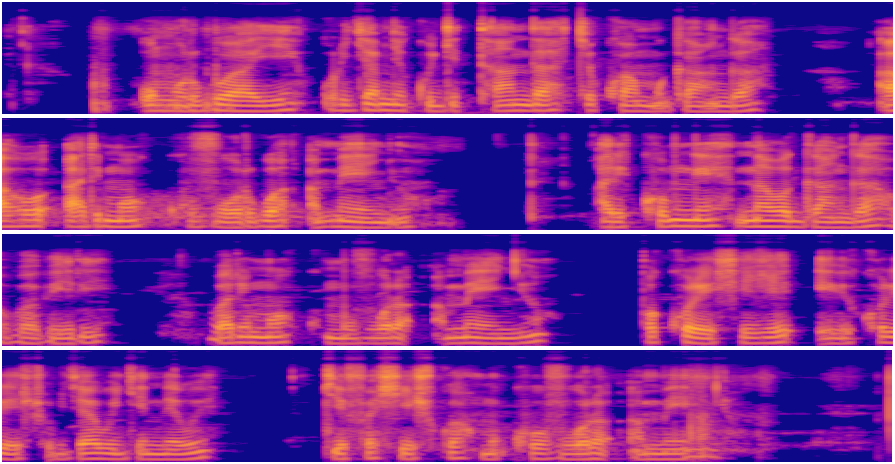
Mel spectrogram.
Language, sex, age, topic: Kinyarwanda, male, 18-24, health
